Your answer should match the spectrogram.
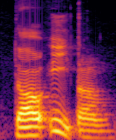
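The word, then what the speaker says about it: Δαυίδ: 好，接下来这个呢 David 啊 David，它这个你看这个 r 是一个音哈，但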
